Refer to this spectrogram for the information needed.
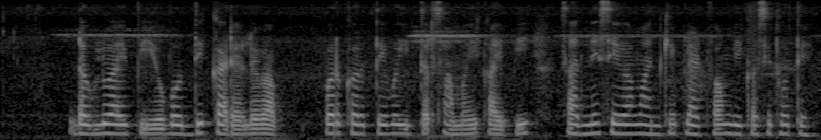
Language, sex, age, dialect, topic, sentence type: Marathi, female, 18-24, Varhadi, banking, statement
